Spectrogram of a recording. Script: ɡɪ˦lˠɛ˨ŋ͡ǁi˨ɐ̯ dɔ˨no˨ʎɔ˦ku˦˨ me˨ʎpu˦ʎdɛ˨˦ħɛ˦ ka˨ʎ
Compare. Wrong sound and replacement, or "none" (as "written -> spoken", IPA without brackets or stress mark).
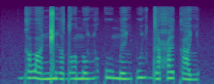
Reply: none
